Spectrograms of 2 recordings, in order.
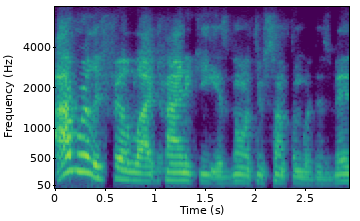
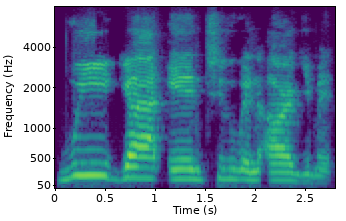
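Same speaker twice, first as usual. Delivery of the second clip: ordinary talk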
